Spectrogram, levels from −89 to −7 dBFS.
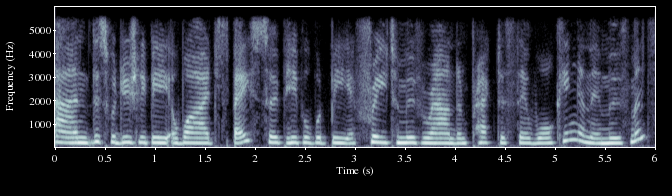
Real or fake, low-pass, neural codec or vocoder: real; 5.4 kHz; none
